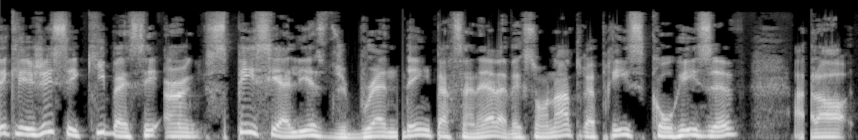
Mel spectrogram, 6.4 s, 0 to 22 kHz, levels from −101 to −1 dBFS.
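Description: Separately encoded pieces were joined without trimming encoder delay and padding, causing gaps at a join of encoded pieces: 42 ms silence at 2.98–3.02 s, between "c'est un spécialiste du" and "personnel avec son entreprise", and 57 ms at 6.03–6.09 s. The speech drops out abruptly with smeared edges, then resumes where it stopped.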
